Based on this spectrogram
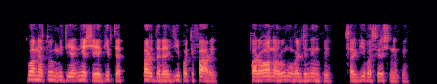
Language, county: Lithuanian, Vilnius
